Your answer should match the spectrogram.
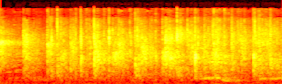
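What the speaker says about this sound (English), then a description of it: "give her a round of applause" A small community gathering on social workers claps briefly, with scattered close hand claps mixed with murmuring voices, moderately loud and uneven.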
